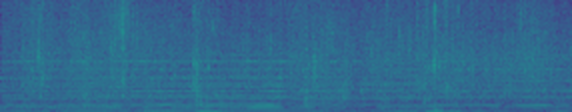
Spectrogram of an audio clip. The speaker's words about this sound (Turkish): Derin suların kaynakları ve göklerin bentleri kapandı. Böylece göklerden yağan şiddetli yağmur dindi.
